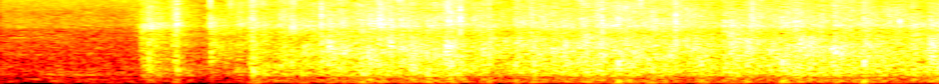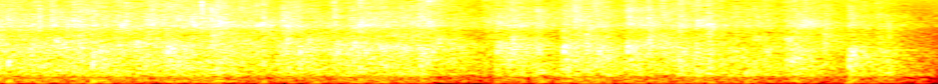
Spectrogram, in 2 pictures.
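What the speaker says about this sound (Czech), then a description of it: "V tuhle chvíli ten potlesk bude na místě." A graduation ceremony audience bursts into sustained, dense applause for the successful graduates, many hands clapping at once and holding steady for several seconds.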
